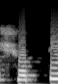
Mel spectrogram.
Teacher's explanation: এ সত্য শব্দটাকে যখন সত্যি বলা হচ্ছে তখন এটার শেষে একটা ই একটা ধ্বনি আসতেছে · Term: অন্তঃসরাগণ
